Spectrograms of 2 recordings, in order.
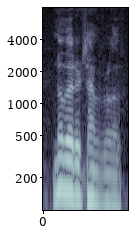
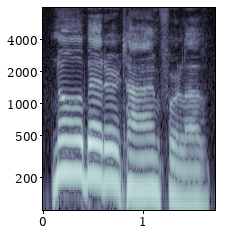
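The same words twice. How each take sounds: First: The phrase is compressed and rushed without pause. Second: There is a small pause within the phrase. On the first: The speaker calls it wrong. "it almost sounded a little bit compressed" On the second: The speaker calls it right. "I personally would have put like a little space in there"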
